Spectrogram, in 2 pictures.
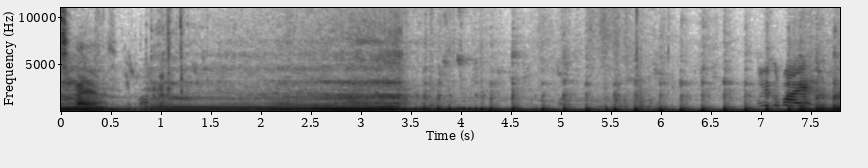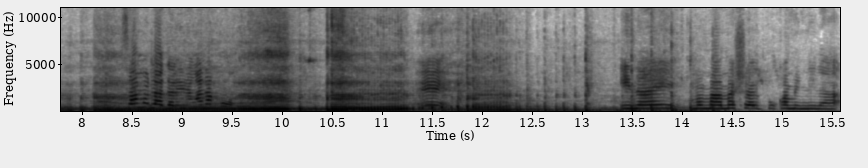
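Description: A motorcycle tricycle with a sidecar drives up and passes close by.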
